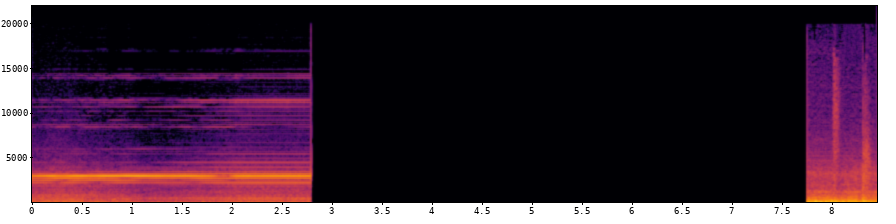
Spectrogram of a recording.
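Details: 40-foot Thomas-built pusher school bus, believed 5.9 Cummins, while driving: loud steady high-pitched buzz over engine drone, cutting off abruptly; the emergency window alarm is sounding, later fixed.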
